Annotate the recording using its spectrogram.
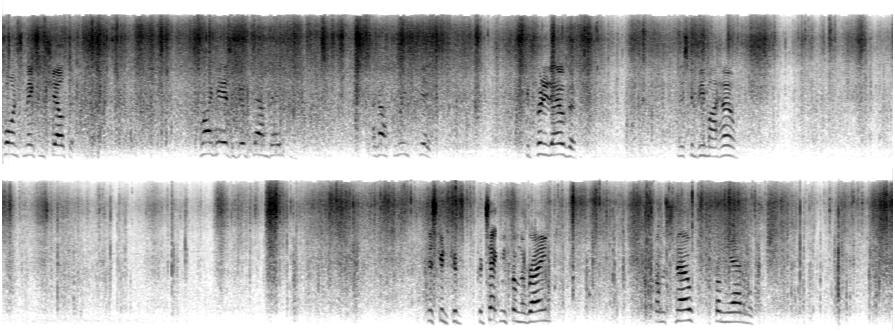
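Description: A plastic tarp rustles and crinkles as it is handled.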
